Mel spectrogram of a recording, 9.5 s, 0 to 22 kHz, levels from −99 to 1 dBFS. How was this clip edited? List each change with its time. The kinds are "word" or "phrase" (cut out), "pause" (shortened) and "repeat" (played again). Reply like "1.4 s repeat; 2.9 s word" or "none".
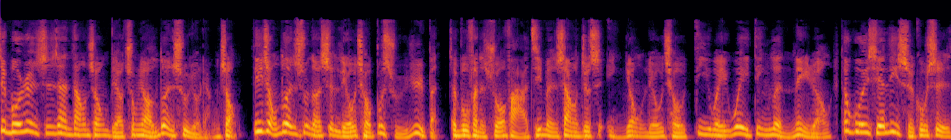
2.5 s pause; 4.5 s pause; 8.4 s pause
